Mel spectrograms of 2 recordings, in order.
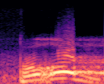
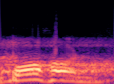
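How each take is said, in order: First: It is said as a long 'puun', the h dropped. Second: It is said as two full syllables, 'pohon'. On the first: "Orang Betawi ngomong pohon" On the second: "bukan pohon"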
